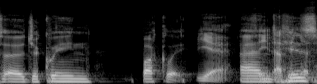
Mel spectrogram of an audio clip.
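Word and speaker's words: Joaquin Buckley: it right because there's lots of ways to pronounce that name but it's uh jaquin buckley yeah and that is how you say his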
